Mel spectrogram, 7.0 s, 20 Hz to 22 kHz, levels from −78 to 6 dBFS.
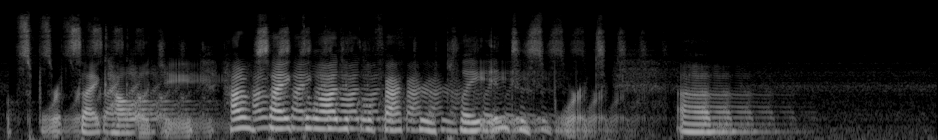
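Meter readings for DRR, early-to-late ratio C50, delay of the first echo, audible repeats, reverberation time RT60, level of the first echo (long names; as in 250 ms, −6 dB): no reverb audible, no reverb audible, 161 ms, 5, no reverb audible, −8.0 dB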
